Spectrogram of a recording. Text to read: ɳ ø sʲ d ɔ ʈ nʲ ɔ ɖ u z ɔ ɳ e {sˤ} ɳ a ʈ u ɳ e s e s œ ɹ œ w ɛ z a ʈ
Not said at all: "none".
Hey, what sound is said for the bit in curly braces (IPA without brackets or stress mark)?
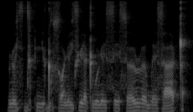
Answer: sʲ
